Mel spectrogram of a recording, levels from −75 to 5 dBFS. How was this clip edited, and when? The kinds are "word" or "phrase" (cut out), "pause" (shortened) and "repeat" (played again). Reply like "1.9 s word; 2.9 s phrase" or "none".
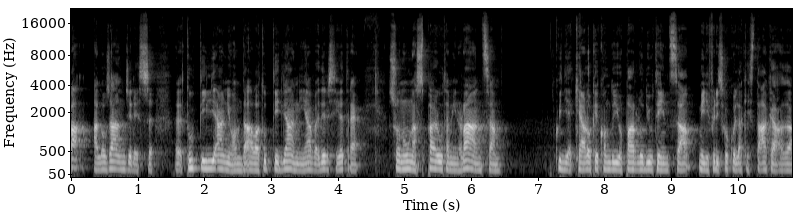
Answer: none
